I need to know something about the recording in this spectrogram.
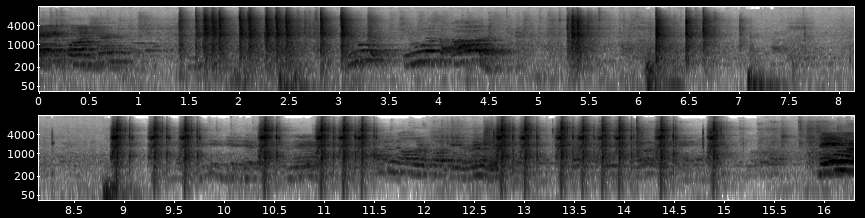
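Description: Paintball markers firing in quick strings of sharp pops, several shots at a time and more of them near the end, with voices in between.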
